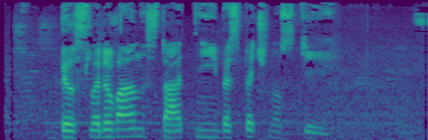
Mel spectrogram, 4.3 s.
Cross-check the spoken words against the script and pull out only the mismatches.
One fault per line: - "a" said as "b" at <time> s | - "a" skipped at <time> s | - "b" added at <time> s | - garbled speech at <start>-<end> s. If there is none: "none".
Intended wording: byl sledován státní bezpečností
none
